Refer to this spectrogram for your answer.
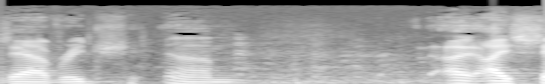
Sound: laughter

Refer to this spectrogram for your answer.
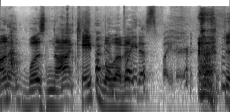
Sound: laughs

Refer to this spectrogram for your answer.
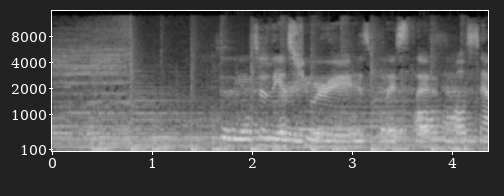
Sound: echoing

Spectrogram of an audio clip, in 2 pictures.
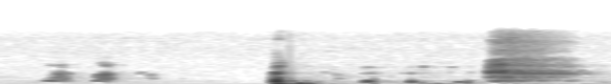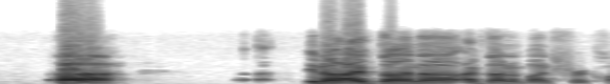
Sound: laughter

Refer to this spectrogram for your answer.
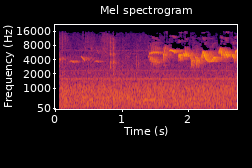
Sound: birds Singing

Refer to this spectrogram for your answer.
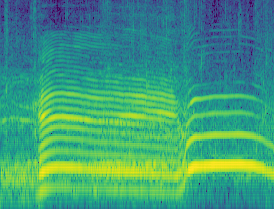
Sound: applause

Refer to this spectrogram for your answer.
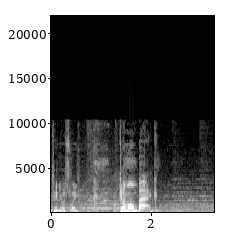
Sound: laughter

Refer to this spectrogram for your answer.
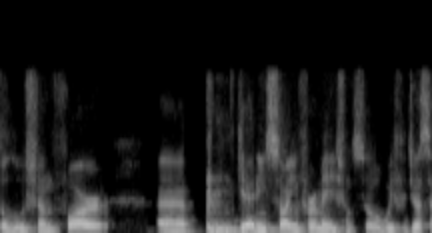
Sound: clears throat

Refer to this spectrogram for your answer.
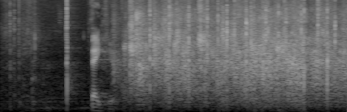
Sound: applause

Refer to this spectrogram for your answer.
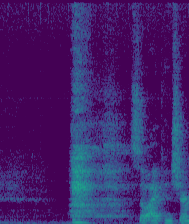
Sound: exhales

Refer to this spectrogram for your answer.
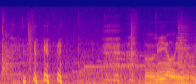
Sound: laughs

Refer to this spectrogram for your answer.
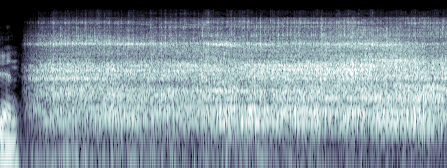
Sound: winch operating

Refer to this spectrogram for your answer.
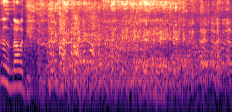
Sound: students laughing

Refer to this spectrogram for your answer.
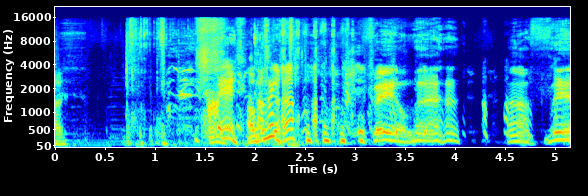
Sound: all laughing

